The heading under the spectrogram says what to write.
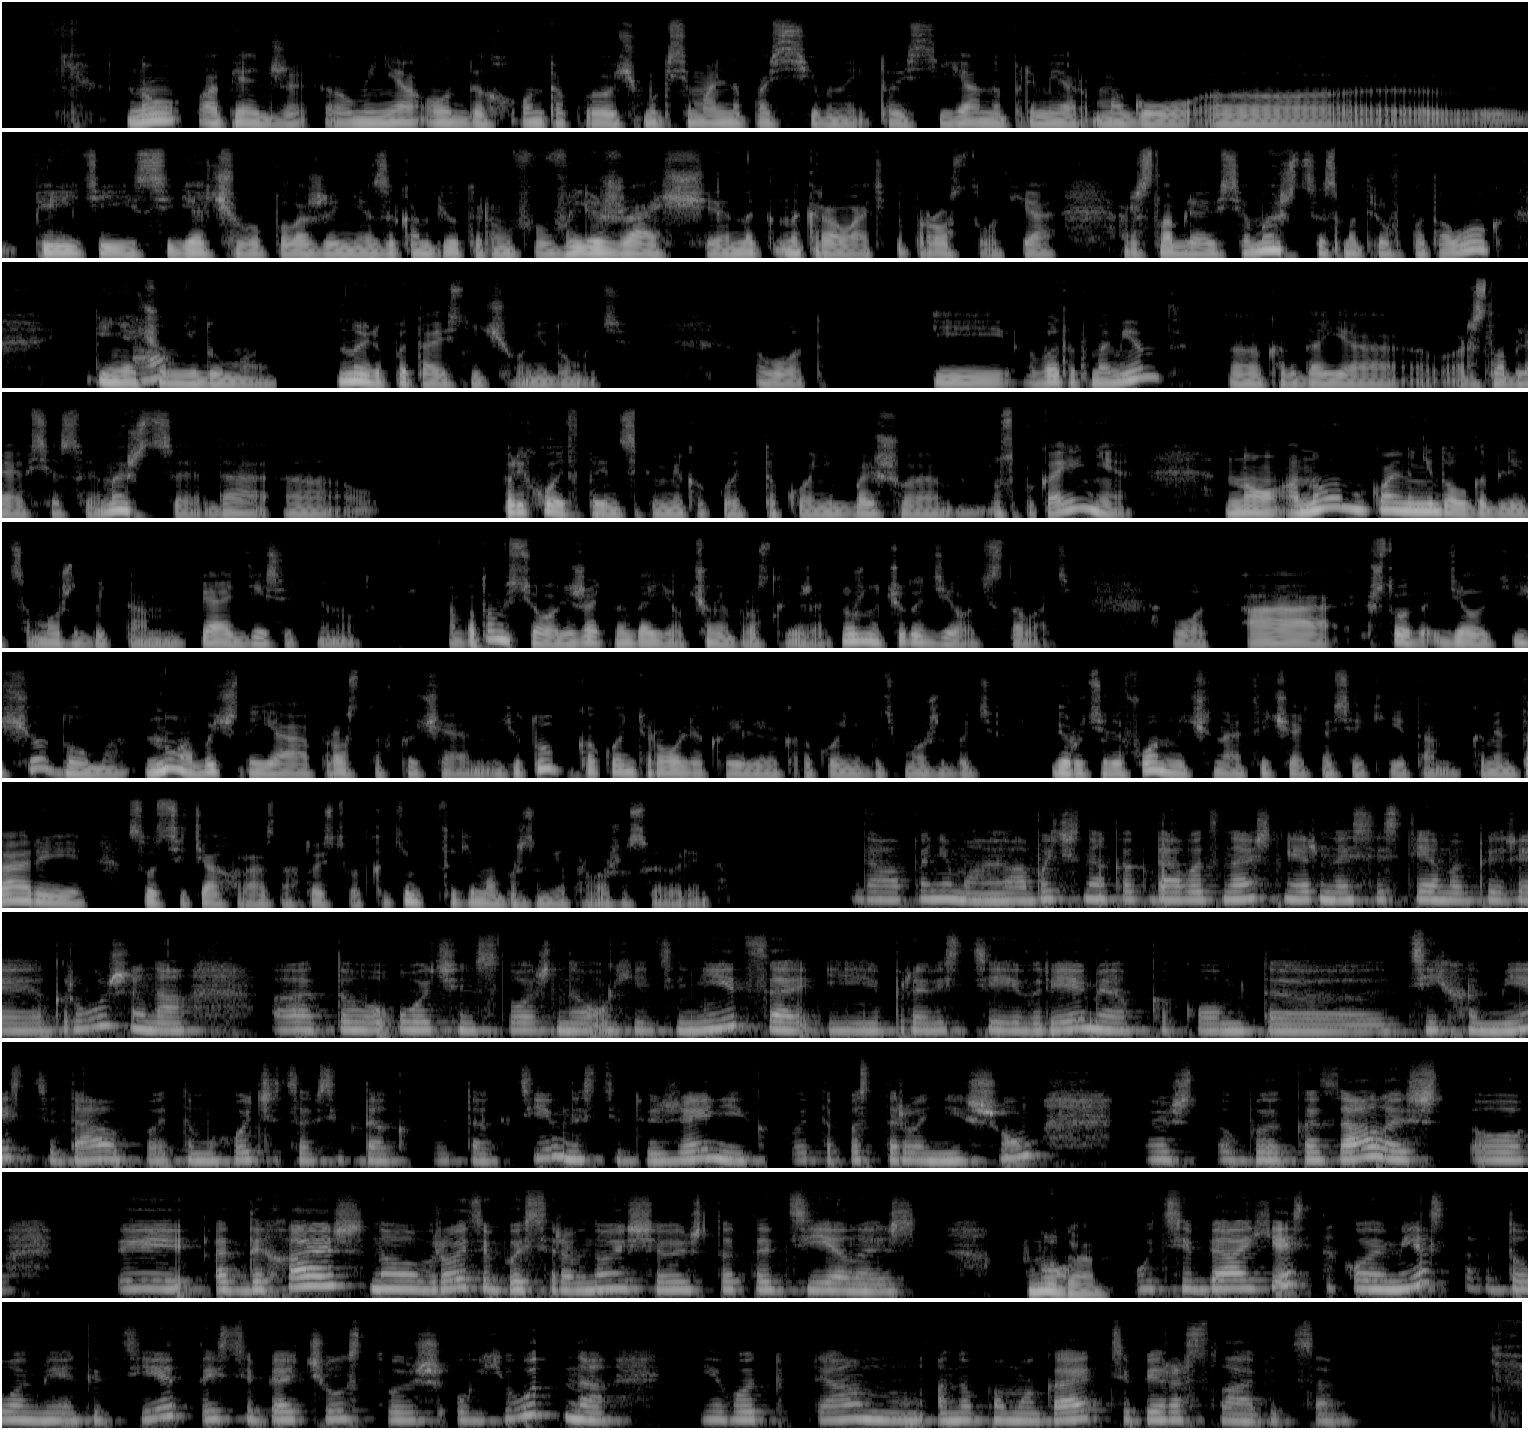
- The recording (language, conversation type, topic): Russian, advice, Почему мне так трудно расслабиться и спокойно отдохнуть дома?
- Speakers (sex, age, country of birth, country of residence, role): female, 35-39, Ukraine, Bulgaria, advisor; male, 45-49, Russia, United States, user
- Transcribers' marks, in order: other background noise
